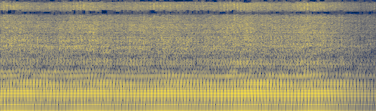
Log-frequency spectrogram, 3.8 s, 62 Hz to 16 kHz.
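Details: 10 HP Tecumseh engine on a 5250-watt generator, started on choke after the carburetor was replaced; the unit had been sitting. Steady, even single-cylinder chug with no stumbles or surging. Normal running.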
